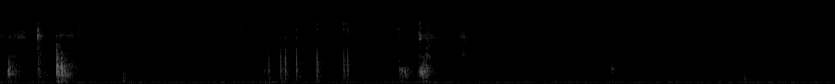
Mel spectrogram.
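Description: Fingertips and a palm smooth and slowly turn the glossy paper pages of a large, thick hardcover lookbook lying open on a table, making about ten soft papery swishes and crisp rustles, with a quiet steady low hum underneath. Near the end comes a longer, brighter hiss of paper sliding.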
